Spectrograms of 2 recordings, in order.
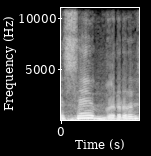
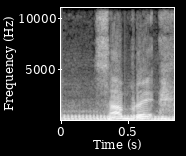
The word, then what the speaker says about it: Xabre: Entah kenapa di Indonesia malah Sabre gitu. Walaupun bacanya Saber, cuma orang Indonesia ya bacanya Sabre. Nggak enak gitu bacanya.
